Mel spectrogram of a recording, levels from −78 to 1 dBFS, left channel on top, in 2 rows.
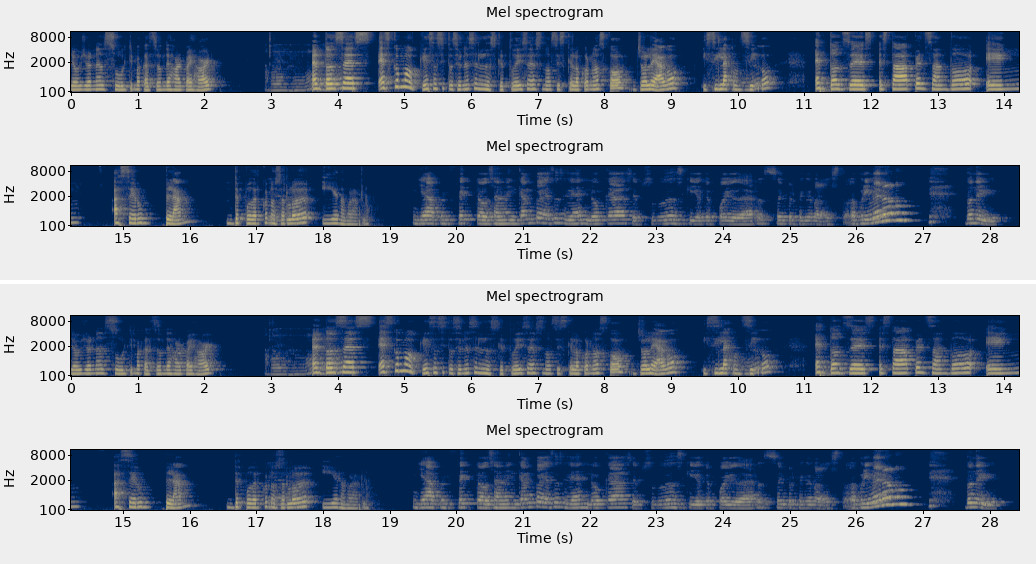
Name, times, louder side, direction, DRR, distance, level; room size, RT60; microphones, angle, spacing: voice 1, 0.0-2.1 3.6-4.3 4.6-9.1 9.5-10.5 11.2-14.3 14.9-15.4 15.6-16.1 16.6-18.7, left 2 dB, 30° left, 6 dB, 0.6 m, -26 dB
voice 2, 2.9-4.1 9.8-10.5 11.2-11.7 17.2-17.7 19.3-26.8 27.1-28.1, equal, 5° right, 0 dB, 2.7 m, -35 dB
11.0 x 7.6 x 5.5 m, 0.42 s
head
